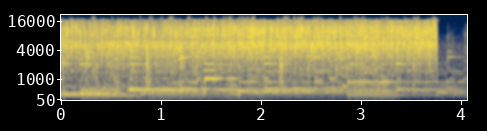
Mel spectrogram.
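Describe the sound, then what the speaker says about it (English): Tofu fries in peanut oil with a steady, close crackling sizzle that runs unbroken throughout, easing slightly near the end. "I fried half of those up in some peanut oil till they were crispy on both sides"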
